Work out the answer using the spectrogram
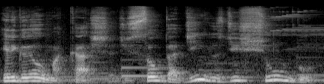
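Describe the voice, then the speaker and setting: Guy telling a fairy tale to kids, voice jumps all over, echoey room, guitar behind. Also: on the high side. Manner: lively, playful, dramatic pauses. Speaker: storyteller. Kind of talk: children's storytelling performance.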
